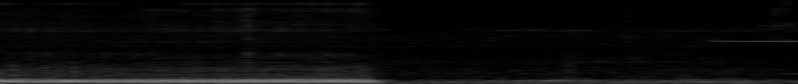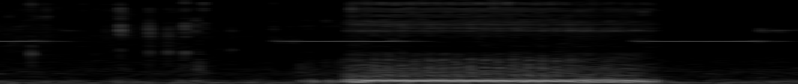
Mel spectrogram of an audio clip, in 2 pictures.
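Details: Shiba Inu growling as a sign of affection toward its owners: two short low rumbling growls separated by a quiet pause, with faint thin tones in the background.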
